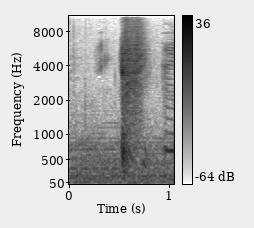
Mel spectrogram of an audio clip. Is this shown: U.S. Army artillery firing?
no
